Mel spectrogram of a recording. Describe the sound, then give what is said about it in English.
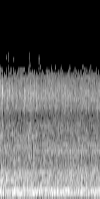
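Car engine rumbles steadily while driving slowly around short residential blocks, a constant low drone with no voices over it. “let's go past the place and drive around the back and check out the back entrance.”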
